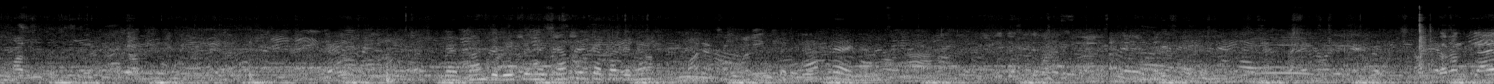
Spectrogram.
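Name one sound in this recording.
A crowd of men talks and calls out nearby.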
